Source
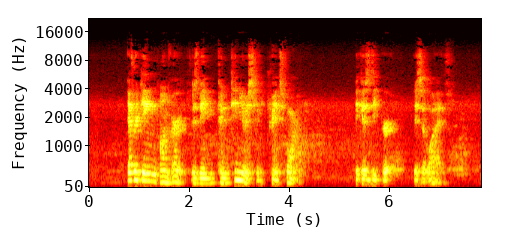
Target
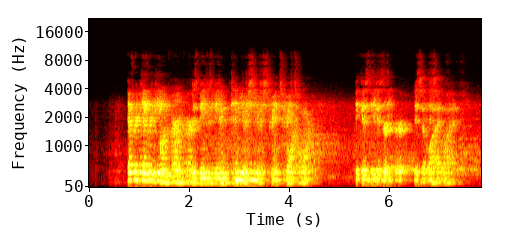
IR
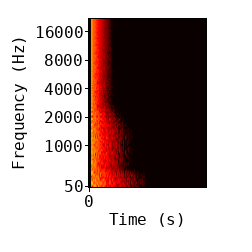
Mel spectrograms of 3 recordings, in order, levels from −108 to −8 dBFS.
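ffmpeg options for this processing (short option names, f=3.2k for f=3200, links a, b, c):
-filter_complex "[0:a]lowpass=1.8k,agate=range=-23dB:threshold=-51dB:ratio=16:detection=peak,aecho=1:1:215.7|291.5:0.282|0.708,asplit=2[a][b];[1:a]atrim=start_sample=2205,afade=t=out:st=0.34:d=0.01,atrim=end_sample=15435[c];[b][c]afir=irnorm=-1:irlink=0,volume=-24dB[d];[a][d]amix=inputs=2:normalize=0"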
